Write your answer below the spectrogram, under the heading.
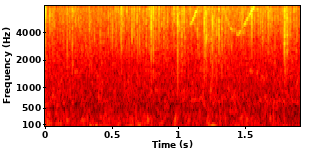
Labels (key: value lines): label: biophony, dolphin
recorder: SoundTrap 500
